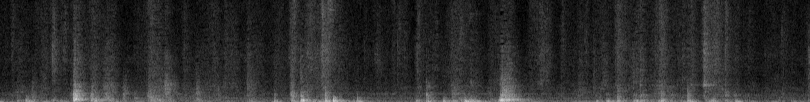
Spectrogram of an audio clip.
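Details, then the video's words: Carolina Dog puppies, five weeks and four days old, playing indoors in a small room: short low growling and whimpering bursts among busy scuffling, clicking claws and knocks. "Carolina Dog puppies playing"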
